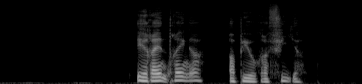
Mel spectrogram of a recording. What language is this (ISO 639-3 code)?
dan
